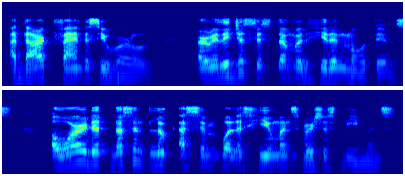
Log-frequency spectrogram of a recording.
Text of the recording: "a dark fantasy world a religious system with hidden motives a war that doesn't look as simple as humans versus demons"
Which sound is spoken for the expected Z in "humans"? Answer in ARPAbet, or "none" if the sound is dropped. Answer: S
